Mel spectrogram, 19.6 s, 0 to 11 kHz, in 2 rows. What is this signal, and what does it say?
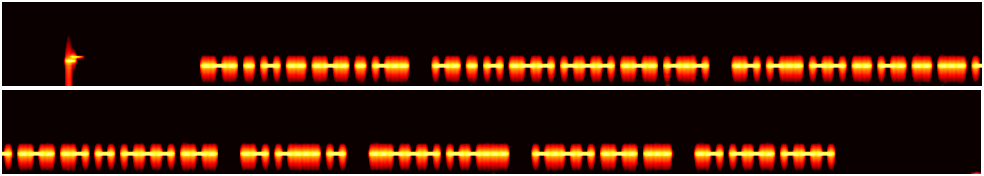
Morse code, heard as a keyed tone, about 28 wpm, 700 Hz. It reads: RETIRED NETWORK ADMINISTRATOR ABT 27 YRS AGO
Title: K1USN SST QSO Practice 28wpm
